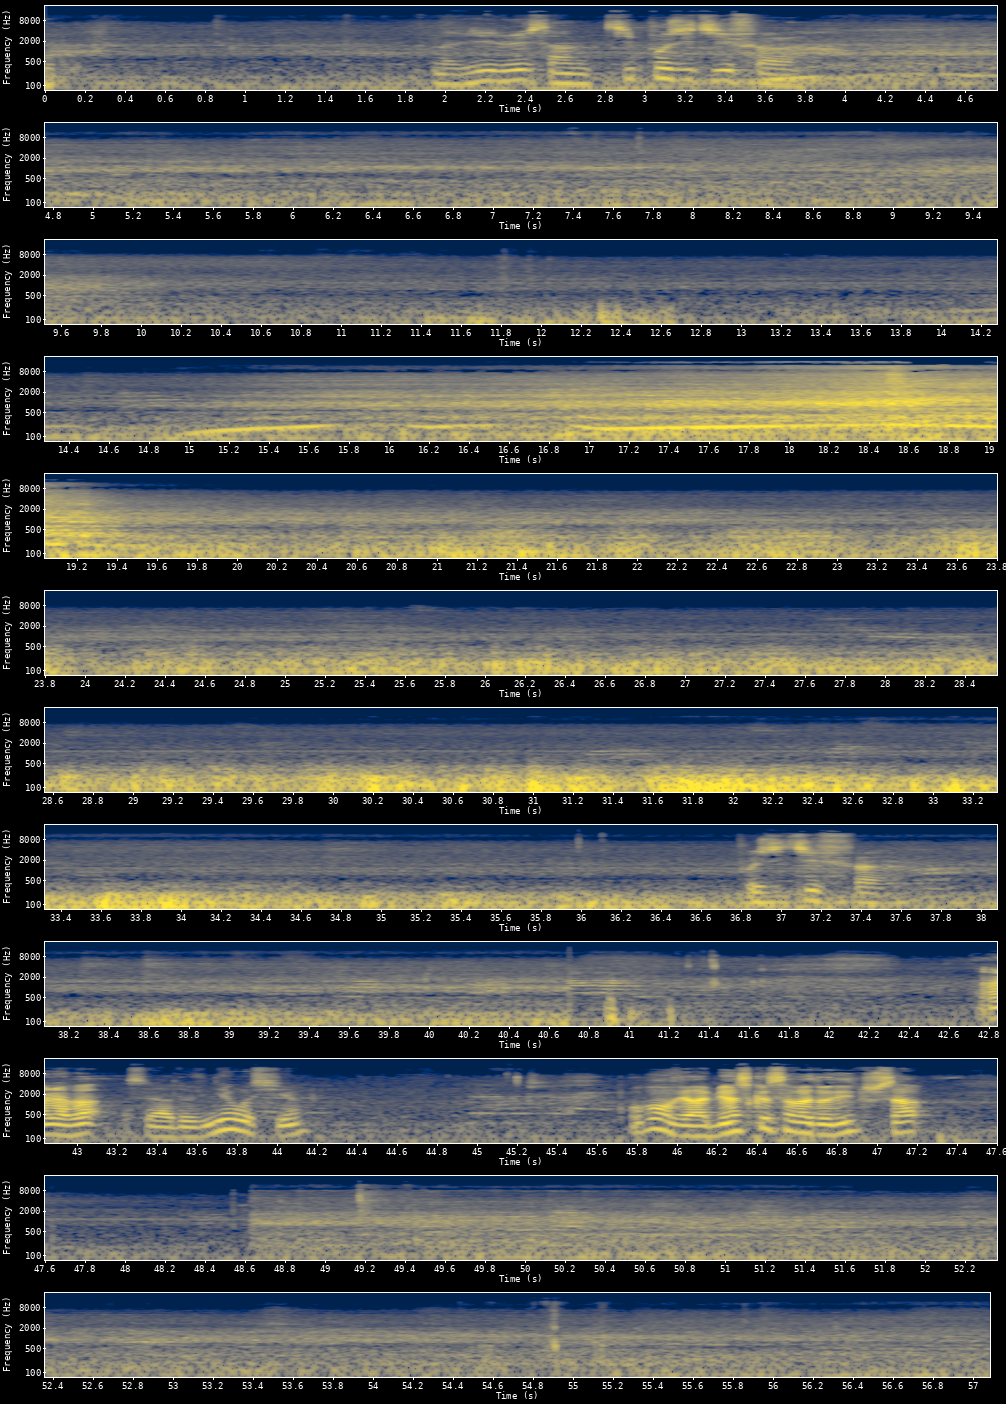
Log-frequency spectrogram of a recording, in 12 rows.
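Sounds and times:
vehicle accelerating past: 3.5 - 10.2, 14.1 - 22.0, 48.6 - 57.0.

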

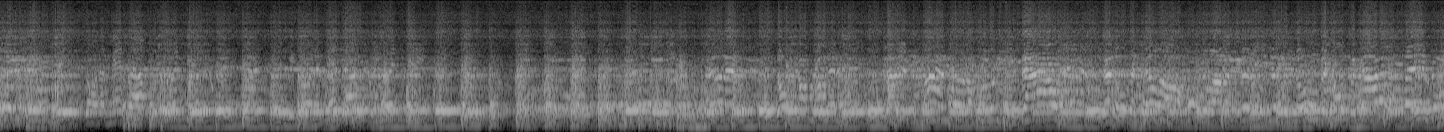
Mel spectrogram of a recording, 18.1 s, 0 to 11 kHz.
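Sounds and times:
person singing: 0.0 - 18.0
soul band playing: 0.0 - 18.0.

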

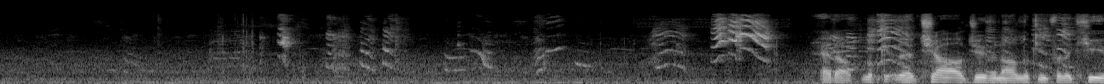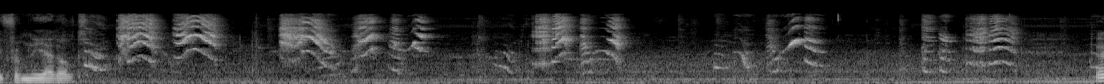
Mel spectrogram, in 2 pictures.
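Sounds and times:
magpies squawking: 2.1 - 22.0.

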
